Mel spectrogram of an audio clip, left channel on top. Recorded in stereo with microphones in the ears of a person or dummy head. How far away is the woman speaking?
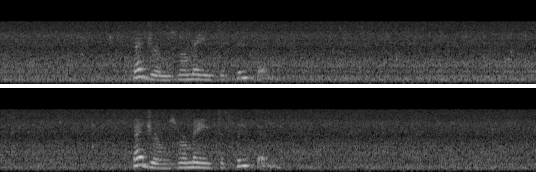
About 1.4 m.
